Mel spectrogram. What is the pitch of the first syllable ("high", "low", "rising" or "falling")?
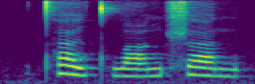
falling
